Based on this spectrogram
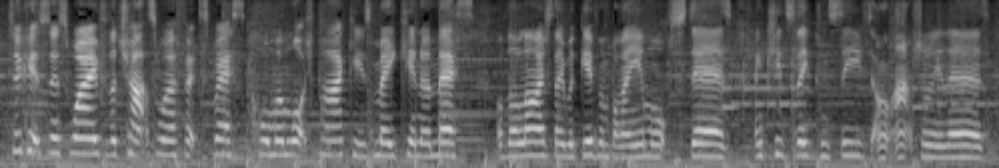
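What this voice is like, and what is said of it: Poor put-on northern English accent. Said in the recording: “will now attempt to recreate it in my own appalling northern accent”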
